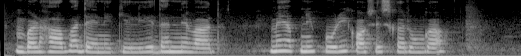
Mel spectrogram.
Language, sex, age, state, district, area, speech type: Hindi, female, 18-30, Madhya Pradesh, Chhindwara, urban, read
